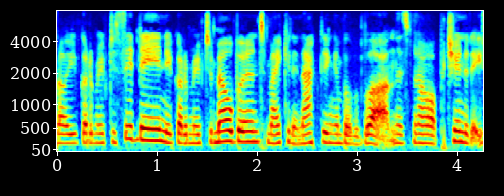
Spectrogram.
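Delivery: ordinary delivery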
